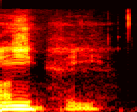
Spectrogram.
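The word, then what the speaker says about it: Austin Peay: How do you say it? P? Austin P. – Austin P.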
